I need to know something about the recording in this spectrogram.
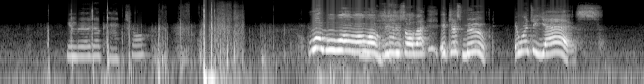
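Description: A young child speaks close by with animation.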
